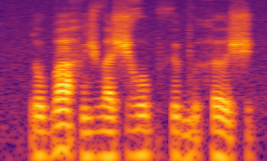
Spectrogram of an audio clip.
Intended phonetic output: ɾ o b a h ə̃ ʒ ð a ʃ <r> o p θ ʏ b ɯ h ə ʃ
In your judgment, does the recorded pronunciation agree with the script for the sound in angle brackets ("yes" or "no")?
no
